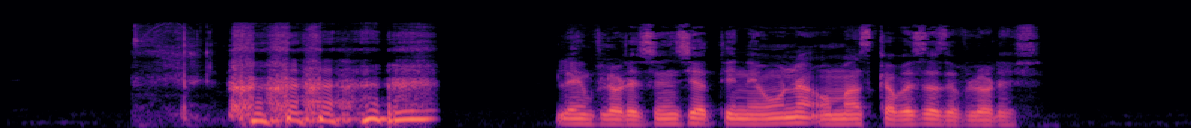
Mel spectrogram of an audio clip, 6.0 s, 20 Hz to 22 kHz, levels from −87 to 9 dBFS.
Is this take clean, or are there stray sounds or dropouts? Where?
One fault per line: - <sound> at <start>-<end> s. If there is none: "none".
- laugh at 0.7-2.2 s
